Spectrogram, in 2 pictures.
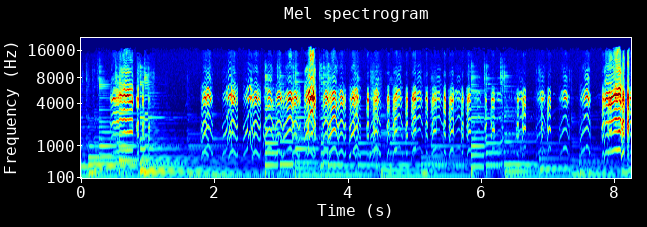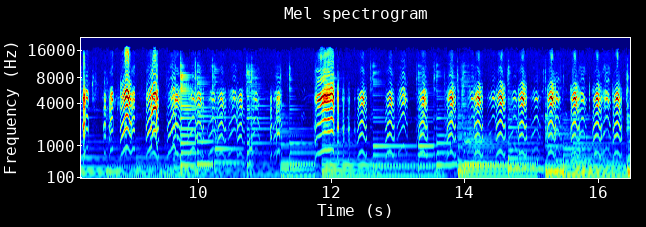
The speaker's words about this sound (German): Das war die Rosenmöwe.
